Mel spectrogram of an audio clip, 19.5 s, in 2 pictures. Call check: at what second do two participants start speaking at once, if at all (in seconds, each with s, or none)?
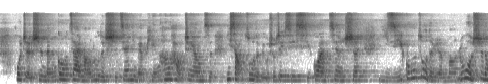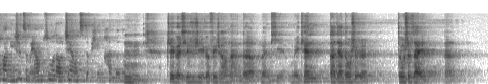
none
